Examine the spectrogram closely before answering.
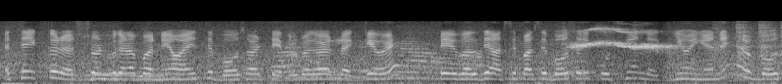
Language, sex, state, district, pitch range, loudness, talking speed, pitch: Punjabi, female, Punjab, Pathankot, 240-270 Hz, -14 LUFS, 175 wpm, 250 Hz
